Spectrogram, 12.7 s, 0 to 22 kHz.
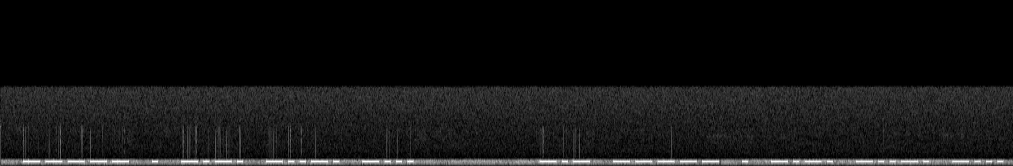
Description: Morse code, heard as a keyed tone, about 17 wpm, 680 Hz, with radio noise. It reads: 0EC/B K0EC/B
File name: beacons / k0ec-b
